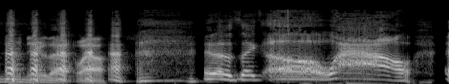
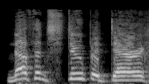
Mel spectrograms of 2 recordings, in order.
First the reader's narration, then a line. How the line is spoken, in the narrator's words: he yelled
